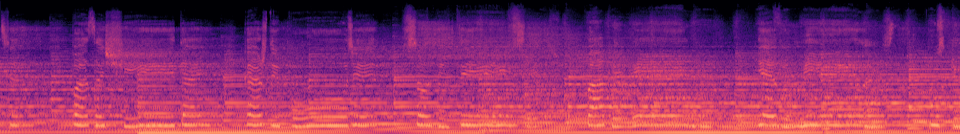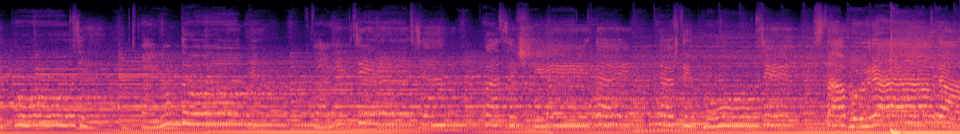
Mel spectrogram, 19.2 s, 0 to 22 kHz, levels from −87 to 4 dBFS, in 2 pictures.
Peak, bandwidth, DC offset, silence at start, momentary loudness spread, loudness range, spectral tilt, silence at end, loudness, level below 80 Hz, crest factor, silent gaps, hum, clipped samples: 0 dBFS; 16.5 kHz; 0.3%; 0 s; 6 LU; 3 LU; -5.5 dB/octave; 0 s; -16 LUFS; -22 dBFS; 16 dB; none; none; under 0.1%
